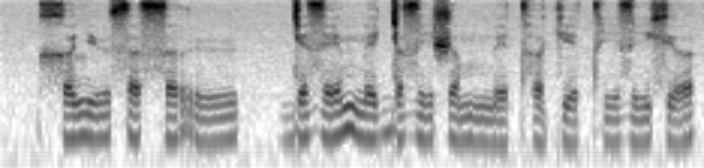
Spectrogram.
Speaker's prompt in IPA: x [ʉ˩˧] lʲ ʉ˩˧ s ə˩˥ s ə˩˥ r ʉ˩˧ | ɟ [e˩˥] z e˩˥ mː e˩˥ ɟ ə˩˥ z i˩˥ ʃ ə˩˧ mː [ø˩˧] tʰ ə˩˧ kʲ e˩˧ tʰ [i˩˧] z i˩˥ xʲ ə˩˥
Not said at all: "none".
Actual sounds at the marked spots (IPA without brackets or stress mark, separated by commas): ə˩˧, e˩˥, e˩˧, i˩˧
